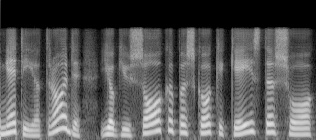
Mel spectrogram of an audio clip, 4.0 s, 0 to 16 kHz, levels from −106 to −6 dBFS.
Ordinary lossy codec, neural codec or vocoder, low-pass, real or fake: AAC, 96 kbps; codec, 16 kHz, 0.2 kbps, FocalCodec; 7.2 kHz; fake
